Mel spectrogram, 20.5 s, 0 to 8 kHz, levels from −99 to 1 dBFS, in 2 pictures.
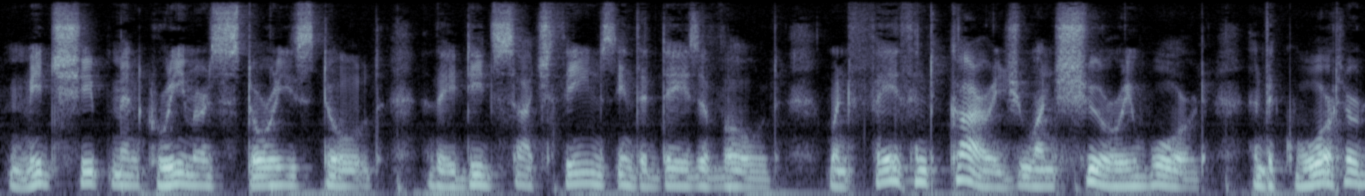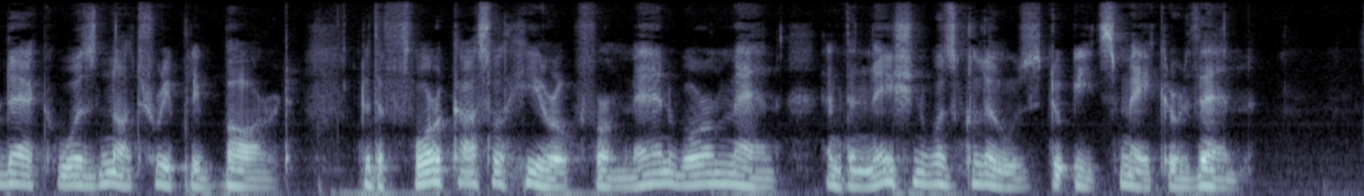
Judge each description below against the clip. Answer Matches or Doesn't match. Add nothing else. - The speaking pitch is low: Matches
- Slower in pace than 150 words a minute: Matches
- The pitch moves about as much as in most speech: Matches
